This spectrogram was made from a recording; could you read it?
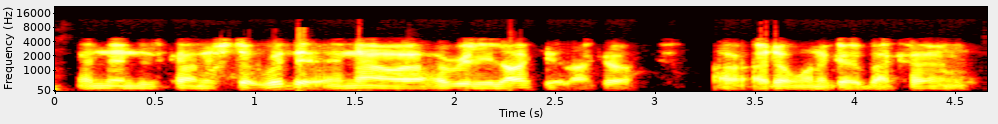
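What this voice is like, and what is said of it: English accent, no French trace. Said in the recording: “I don't hear any French in this accent. I hear English.”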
